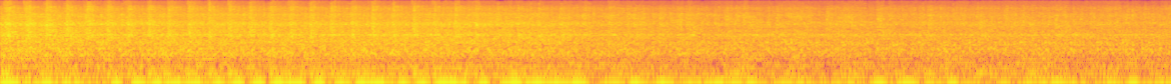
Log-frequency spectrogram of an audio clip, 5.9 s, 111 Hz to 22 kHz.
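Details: Turbo Fox Body Mustang V8 first start after turbo install, on 6 psi wastegate spring pressure, exhaust cutout closed: low, even, quiet burbling idle, no knocks or ticks; running fine.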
